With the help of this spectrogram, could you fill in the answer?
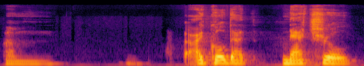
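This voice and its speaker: A woman who teaches singing, talking in an interview in calm, gentle, halting non-native English with many fillers. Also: on the low side, husky. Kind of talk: conversational interview.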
